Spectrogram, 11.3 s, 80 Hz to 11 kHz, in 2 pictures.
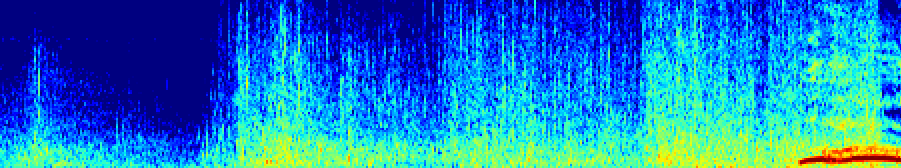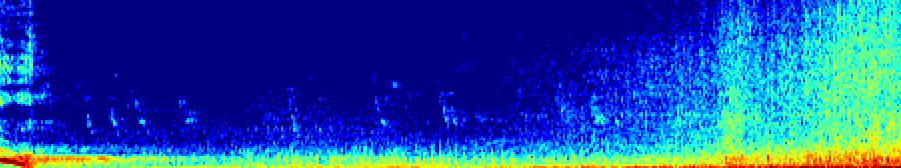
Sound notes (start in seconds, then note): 6.7 car rumbles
